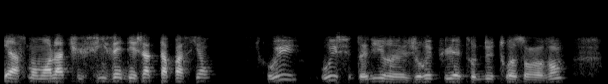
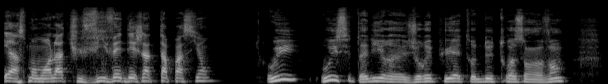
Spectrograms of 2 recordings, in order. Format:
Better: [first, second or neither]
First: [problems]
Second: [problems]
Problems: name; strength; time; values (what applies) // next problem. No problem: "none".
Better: second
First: phone-call audio; nothing above 3.5 kHz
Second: none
